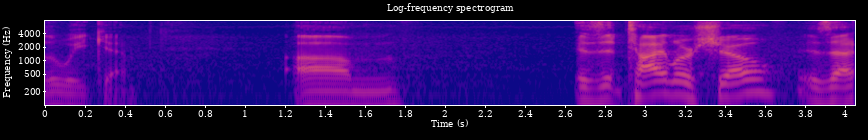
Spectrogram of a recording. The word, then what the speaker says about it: Shough: Is it Tyler Shough? Is that how you say it? Shuck.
